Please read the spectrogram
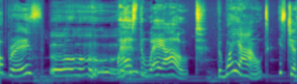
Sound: groaning

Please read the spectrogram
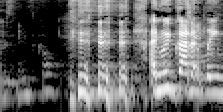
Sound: laughs

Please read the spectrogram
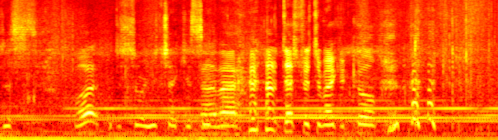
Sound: laughing

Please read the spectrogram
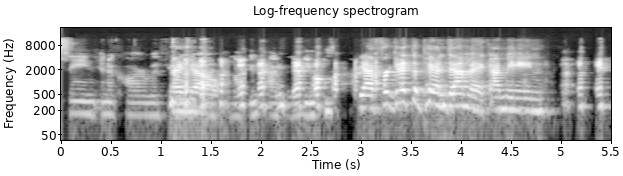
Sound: laughter

